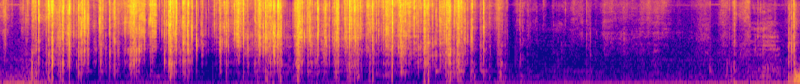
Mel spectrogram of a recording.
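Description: Trading card pack wrapper being torn open and crinkled by hand, a dense crackling rustle for about five seconds that then stops.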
